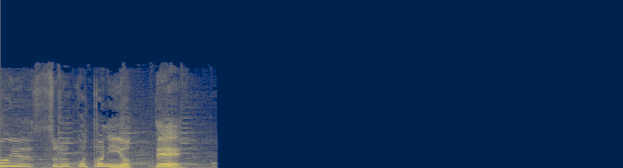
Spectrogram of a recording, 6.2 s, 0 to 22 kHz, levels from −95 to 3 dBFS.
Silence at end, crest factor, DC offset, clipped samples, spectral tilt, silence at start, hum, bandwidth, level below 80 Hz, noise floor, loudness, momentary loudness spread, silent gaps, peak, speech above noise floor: 4.05 s; 22 dB; under 0.1%; under 0.1%; -5 dB/octave; 0 s; none; 14.5 kHz; -48 dBFS; under -90 dBFS; -21 LUFS; 10 LU; none; -4 dBFS; over 70 dB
